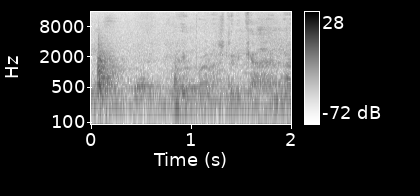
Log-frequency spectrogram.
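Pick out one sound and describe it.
A billiard cue strikes a ball with a sharp click.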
